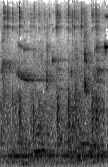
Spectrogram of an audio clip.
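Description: A table tennis ball clicks as it is hit and bounces on a table.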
